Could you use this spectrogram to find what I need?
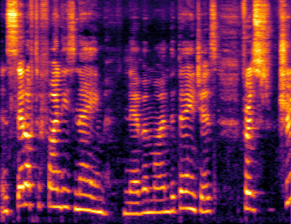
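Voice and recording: Lively intonation in a natural voice reading aloud.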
